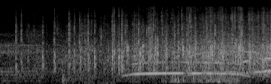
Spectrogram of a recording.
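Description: A crowd applauds to vote for an option, where the loudest clap wins: steady scattered clapping that swells louder partway through and holds, with cheers and whoops rising over it.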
